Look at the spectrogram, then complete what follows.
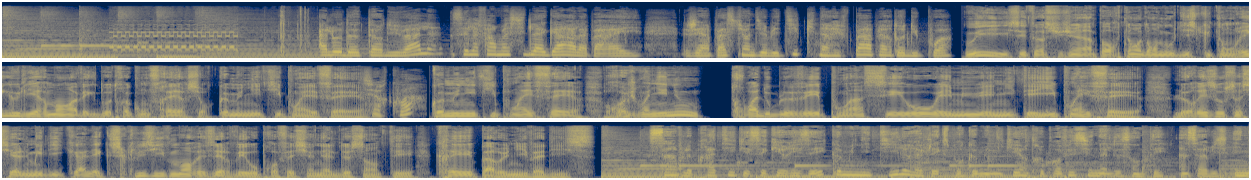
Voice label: radio spot; comuniti professionnels de sante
